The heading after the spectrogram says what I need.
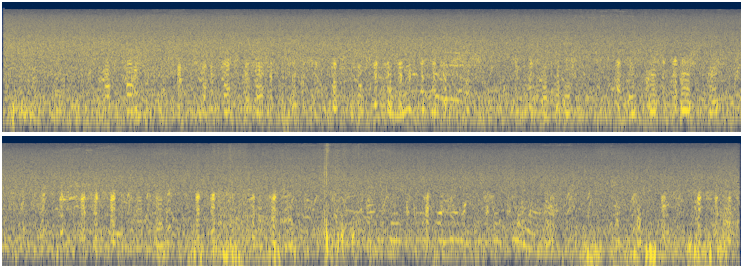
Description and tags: Ducks, wind, people
Ducks quacking and some sounds of the people feeding the birds.
duck, people, wind, quack, birds, nature, field-recording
